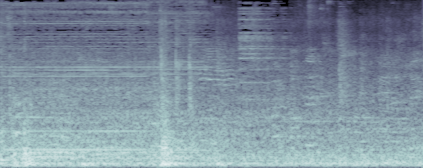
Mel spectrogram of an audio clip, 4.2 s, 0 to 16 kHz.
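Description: Tatra T3 tram's folding passenger doors closing: a knock right at the start and a louder sharp thud about a second and a half in as the leaves shut, over the steady rumble of the tram interior.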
